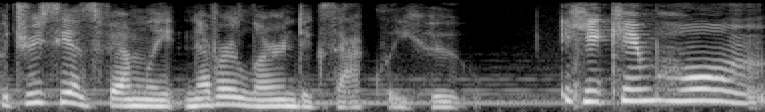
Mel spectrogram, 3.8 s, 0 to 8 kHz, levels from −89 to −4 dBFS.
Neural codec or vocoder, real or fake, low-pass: none; real; 7.2 kHz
